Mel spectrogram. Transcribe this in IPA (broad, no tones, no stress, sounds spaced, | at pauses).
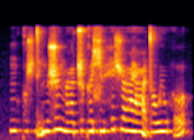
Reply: ŋ o̤ ɡ ɔ̤ ʃ d ḛ ŋ ʉ ʐ ø ŋ ʕ œ ʈ͡ʂ ɵ ɡ œ ɕ y h e ʃ ø ʕ e ʕ ḭ d ɔ w ʉ w h o̰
